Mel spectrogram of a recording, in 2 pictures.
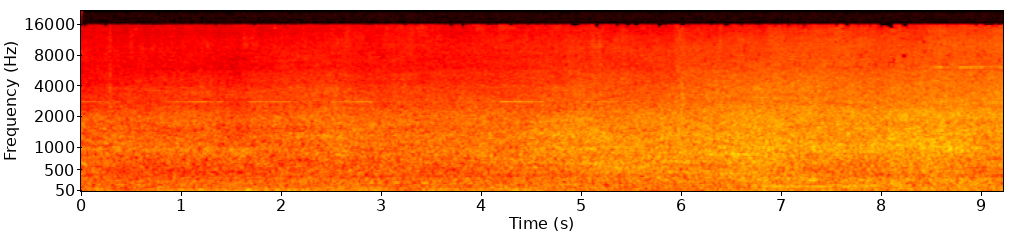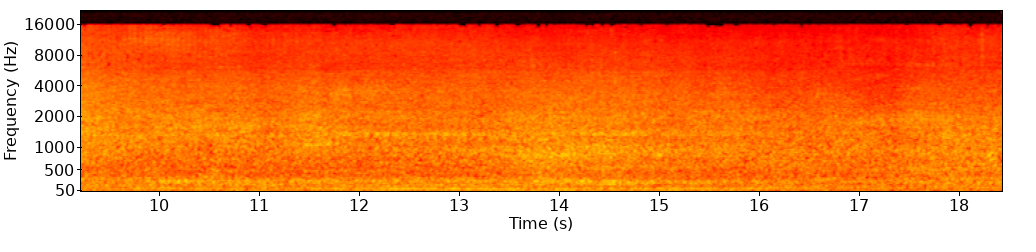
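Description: Busy city road traffic, with cars and buses passing close by in a steady rush of engines and tyres that swells past the middle. A low engine hum from a passing vehicle runs through the second half.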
